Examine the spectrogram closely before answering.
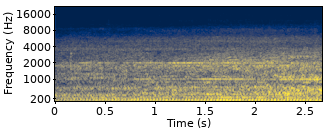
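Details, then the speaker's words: Cummins Onan 3600 generator on a Jayco Melbourne 24L motorhome, just started after priming: steady even low hum with smooth mechanical drone, no knocks or surging; running normally. "Now they say it's not good to turn the generator right on and off, so I'll leave that running just for a second while I continue to talk about your control panel."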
